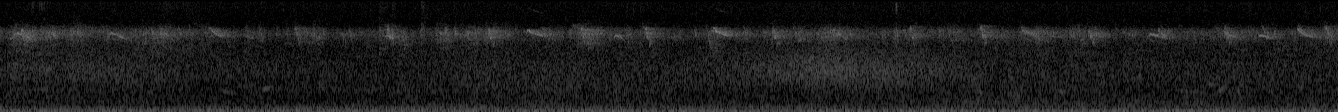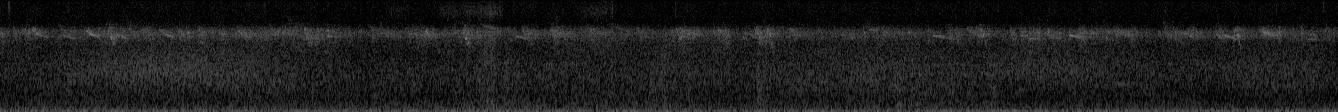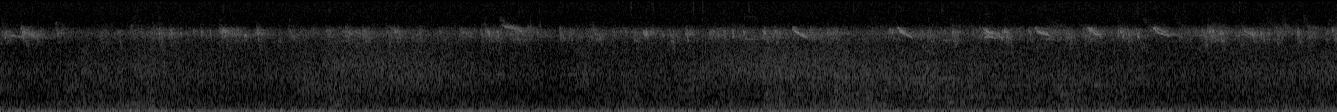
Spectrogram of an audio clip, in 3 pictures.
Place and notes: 林投村, Huxi Township - In the woods
In the woods, Sound of the waves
